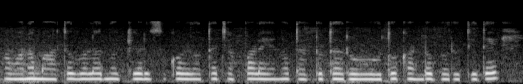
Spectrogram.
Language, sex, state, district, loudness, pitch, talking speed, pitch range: Kannada, female, Karnataka, Bangalore, -13 LUFS, 250 Hz, 80 wpm, 240-255 Hz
